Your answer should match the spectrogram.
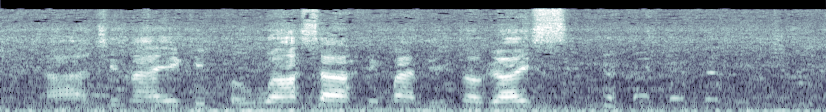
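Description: A steady low hum, with a man talking over it in the first part.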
